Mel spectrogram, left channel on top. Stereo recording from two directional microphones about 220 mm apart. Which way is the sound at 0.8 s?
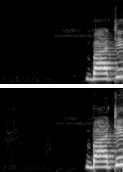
35° right (ahead or behind).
